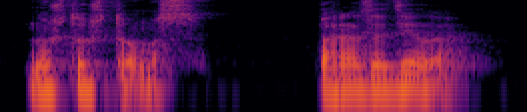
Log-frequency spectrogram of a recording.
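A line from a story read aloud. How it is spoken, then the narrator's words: Calm. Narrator (Russian): Хонор спокойно сказала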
